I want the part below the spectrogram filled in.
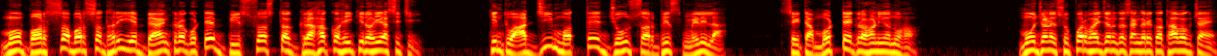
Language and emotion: Odia, angry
